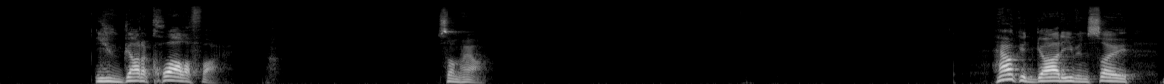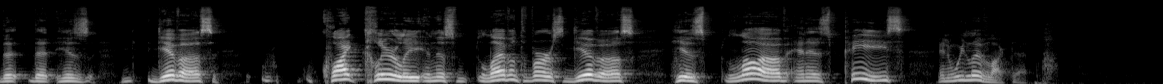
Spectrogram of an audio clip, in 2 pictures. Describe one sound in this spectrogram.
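An elderly man speaks calmly and earnestly, close by, with pauses.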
